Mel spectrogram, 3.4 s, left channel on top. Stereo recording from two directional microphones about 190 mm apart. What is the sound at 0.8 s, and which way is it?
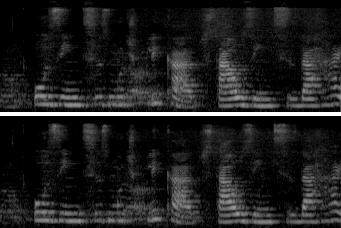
A woman's voice, 20° right (ahead or behind).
